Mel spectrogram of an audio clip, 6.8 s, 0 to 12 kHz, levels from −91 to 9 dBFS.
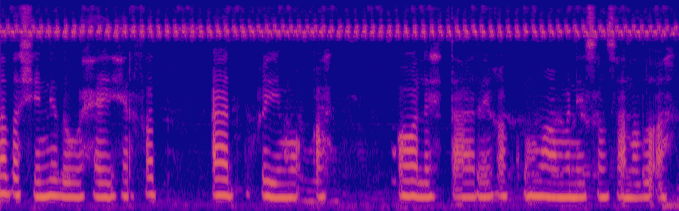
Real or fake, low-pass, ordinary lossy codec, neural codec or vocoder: fake; 10.8 kHz; none; vocoder, 44.1 kHz, 128 mel bands every 256 samples, BigVGAN v2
